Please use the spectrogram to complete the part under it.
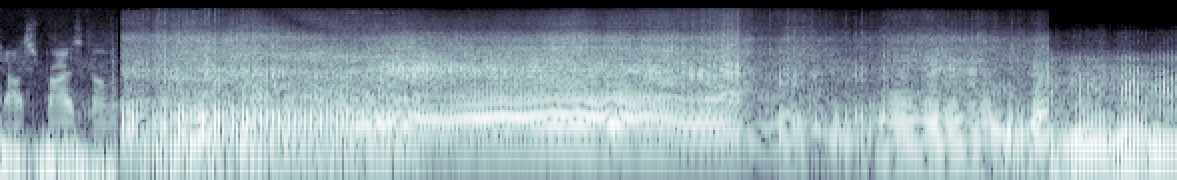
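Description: A dirt bike engine revs as it rides over a dirt track.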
